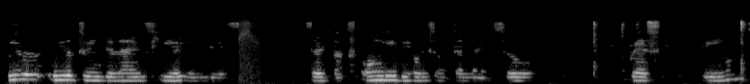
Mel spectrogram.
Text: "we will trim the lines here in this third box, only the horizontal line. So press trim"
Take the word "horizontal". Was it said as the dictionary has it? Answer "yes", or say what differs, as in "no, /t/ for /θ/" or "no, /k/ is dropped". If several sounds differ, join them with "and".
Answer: no, /l/ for /ɹ/ and /s/ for /z/ and /n/ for /l/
